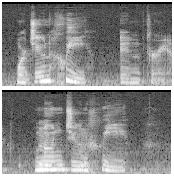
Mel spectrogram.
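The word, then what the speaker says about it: Junhui: That's how you pronounce his Chinese name. Or Junhi in Korean.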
